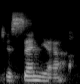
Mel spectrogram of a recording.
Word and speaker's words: Jasenia: And I'm also feeling Aslam and just Jasenia, right? That's how you pronounce it, Jasenia.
